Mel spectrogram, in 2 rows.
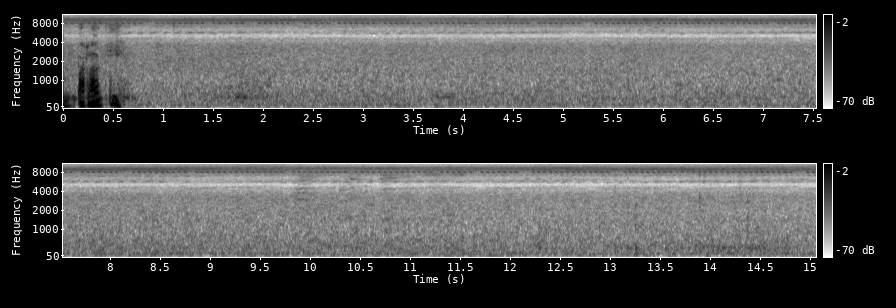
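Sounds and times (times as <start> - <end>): insects trilling: 0.0 - 15.0
outdoor hiss: 0.0 - 15.0.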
